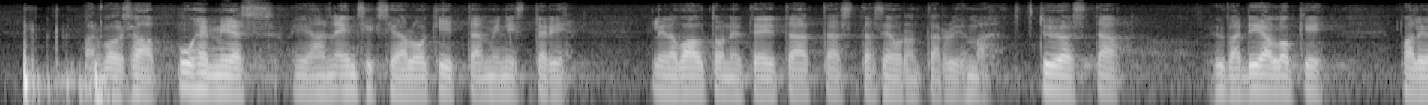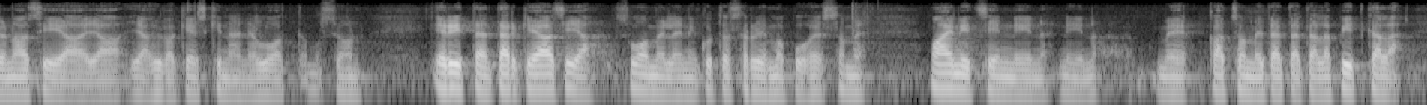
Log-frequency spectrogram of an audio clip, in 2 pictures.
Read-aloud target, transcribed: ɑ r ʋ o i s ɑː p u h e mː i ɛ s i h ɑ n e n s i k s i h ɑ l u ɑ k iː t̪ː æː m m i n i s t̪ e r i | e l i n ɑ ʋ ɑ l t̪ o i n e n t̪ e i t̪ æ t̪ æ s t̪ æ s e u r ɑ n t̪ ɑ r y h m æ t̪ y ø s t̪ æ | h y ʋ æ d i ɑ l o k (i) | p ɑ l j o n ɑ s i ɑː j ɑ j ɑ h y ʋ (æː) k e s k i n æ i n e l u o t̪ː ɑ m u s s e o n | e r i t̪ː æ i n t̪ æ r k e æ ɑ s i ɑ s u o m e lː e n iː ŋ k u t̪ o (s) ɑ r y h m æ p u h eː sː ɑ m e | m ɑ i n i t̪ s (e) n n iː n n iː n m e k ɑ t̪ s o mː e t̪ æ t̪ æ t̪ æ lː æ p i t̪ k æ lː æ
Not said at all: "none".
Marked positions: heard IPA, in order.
i, æ, sː, i

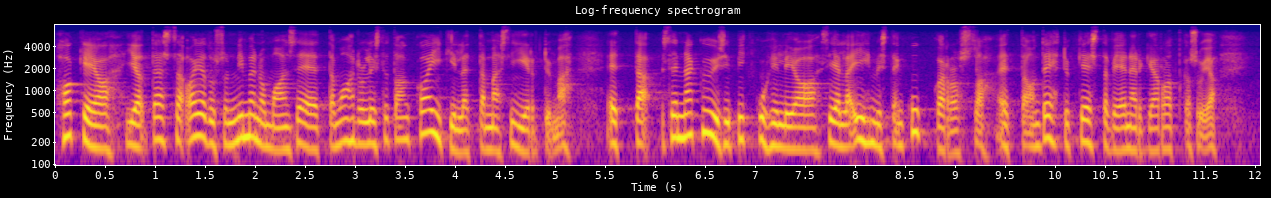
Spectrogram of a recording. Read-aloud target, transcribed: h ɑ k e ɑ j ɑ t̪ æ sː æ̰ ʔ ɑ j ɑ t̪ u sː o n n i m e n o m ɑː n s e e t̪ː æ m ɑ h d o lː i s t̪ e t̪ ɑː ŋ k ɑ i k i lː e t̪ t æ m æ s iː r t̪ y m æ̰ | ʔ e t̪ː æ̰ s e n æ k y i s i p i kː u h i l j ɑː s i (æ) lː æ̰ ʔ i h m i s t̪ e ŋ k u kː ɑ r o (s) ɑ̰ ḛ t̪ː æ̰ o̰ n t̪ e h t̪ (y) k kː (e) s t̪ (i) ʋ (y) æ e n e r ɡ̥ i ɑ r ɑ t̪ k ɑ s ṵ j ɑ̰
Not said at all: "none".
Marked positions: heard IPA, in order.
e, sː, y, e, æ, i

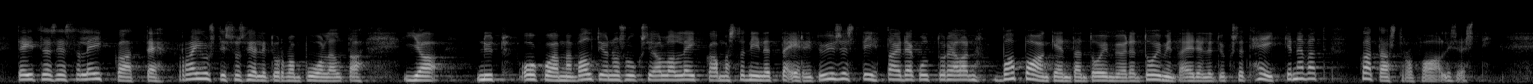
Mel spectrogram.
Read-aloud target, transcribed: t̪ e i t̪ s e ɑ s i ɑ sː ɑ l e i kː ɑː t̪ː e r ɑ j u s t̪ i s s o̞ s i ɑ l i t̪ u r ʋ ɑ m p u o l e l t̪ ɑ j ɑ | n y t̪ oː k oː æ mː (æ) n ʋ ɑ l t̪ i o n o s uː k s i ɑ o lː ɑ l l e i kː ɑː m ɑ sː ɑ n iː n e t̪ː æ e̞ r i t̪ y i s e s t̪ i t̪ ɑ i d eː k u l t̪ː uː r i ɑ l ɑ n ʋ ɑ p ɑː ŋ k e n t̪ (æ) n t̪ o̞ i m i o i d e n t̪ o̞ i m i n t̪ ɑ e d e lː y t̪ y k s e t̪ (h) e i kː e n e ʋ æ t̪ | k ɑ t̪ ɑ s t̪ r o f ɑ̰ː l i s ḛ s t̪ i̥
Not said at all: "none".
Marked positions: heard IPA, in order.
æ, æ, h

